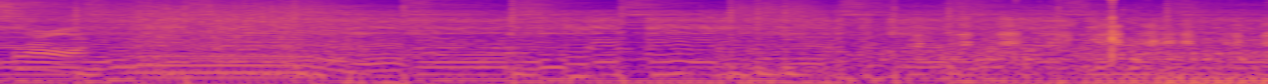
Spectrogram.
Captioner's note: airboat motor runs and stops; laughs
